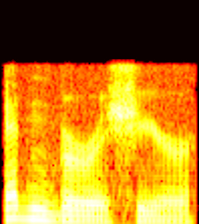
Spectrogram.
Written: Edinburghshire

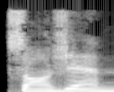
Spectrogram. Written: sans gêne

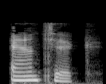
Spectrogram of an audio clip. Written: anticcally

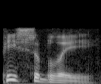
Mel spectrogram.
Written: peaceably

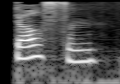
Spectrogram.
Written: dulcin

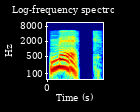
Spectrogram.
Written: mick

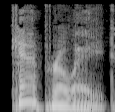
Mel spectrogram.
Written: caproate

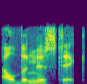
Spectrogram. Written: albinistic

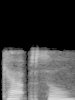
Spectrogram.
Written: capsule

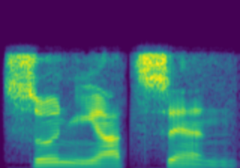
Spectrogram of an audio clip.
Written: Sun Yat-sen

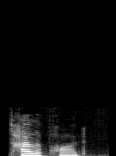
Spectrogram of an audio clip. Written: tylopod

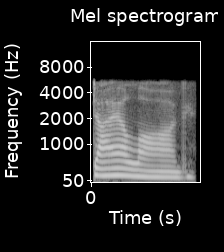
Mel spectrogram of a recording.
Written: dialog

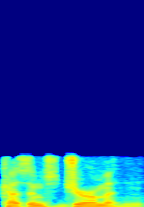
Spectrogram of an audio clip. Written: cousins-german

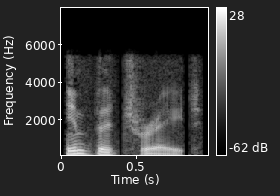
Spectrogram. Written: impetrate

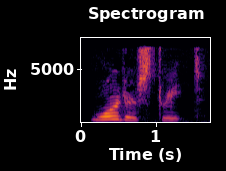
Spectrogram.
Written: wardour street

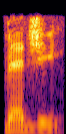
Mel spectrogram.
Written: veggie

